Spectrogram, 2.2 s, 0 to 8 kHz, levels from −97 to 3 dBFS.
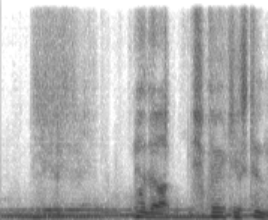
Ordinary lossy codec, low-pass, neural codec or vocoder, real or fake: none; none; codec, 16 kHz, 2 kbps, FreqCodec, smaller model; fake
